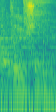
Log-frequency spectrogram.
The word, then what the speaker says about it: Elysian: on my way to elysian here or illusion i don't know why they pronounce it illusion the uh i'm just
